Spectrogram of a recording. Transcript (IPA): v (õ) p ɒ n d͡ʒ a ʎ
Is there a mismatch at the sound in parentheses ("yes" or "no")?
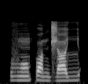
no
